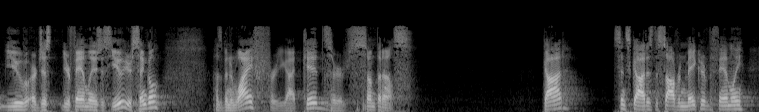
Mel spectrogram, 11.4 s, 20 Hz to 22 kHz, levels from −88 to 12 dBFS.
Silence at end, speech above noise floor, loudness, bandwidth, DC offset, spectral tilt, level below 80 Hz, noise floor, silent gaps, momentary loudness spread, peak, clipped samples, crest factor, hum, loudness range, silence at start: 0.15 s; 57 dB; -20 LUFS; 8.8 kHz; under 0.1%; -5 dB/octave; -46 dBFS; -77 dBFS; none; 14 LU; -2 dBFS; under 0.1%; 20 dB; none; 6 LU; 0 s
